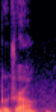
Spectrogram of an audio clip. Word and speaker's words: Boudreaux: Uh, my name is Budro. Budro is B O U D R E A U X.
